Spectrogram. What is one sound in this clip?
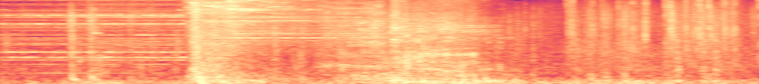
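A magical shimmer swells and fades.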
